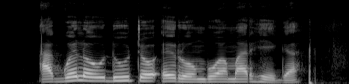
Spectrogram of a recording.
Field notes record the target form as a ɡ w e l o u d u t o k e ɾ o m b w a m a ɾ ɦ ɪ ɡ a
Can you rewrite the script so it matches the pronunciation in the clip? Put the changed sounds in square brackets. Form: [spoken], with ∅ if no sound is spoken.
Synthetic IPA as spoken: a ɡ w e l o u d u t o [ʔ] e ɾ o m b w a m a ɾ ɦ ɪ ɡ a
